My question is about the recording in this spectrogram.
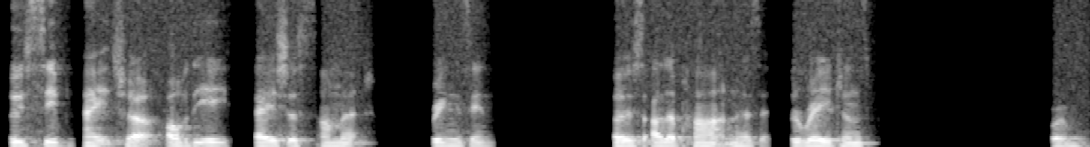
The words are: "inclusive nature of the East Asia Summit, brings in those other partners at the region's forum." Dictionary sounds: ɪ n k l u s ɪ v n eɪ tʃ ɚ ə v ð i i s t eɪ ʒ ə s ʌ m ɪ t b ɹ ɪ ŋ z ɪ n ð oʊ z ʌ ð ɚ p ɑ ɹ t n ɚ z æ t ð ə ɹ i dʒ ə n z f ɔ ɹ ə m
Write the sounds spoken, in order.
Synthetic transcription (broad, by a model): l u s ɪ v n eɪ tʃ ɚ ə v ð i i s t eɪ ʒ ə s ʌ m ɪ t b ɹ ɪ ŋ z ɪ n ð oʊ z ʌ ð ɚ p ɑ ɹ t n ɚ z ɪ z ð ə ɹ i dʒ ə n z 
